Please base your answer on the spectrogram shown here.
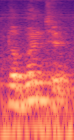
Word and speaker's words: Ubuntu: Was it I don't know how it's pronounced. Ubuntu? Ubuntu.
